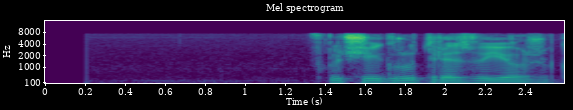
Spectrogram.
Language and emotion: Russian, neutral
